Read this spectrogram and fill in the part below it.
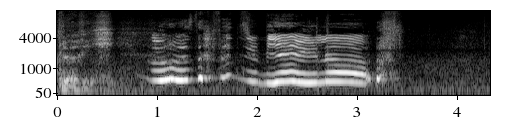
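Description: A girl sobs and wails.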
